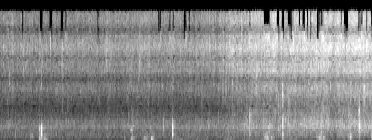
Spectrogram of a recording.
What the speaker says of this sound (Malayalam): സവോള അരിഞ്ഞത് ഇട്ട് കൊടുക്കുക. ഇളക്കി കൊടുത്തു.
